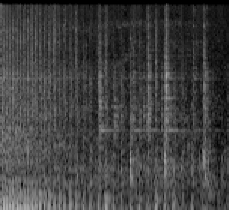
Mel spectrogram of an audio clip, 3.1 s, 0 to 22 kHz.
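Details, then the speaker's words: 1961 Oliver 550 tractor with a Marvel Schebler carburetor, shutdown after carb work: the engine keeps sputtering in uneven chuffs after key-off, dieseling (run-on). The owner suspects a slightly lean mixture, idle above the roughly 400 rpm he thinks is spec, or timing off, unconfirmed. "see if I've got an idle too high I think these are supposed to be like 400 see it diesels when I shut it"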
